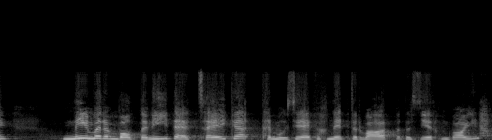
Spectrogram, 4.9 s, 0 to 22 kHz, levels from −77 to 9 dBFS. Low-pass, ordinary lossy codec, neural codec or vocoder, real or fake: 10.8 kHz; Opus, 64 kbps; codec, 16 kHz in and 24 kHz out, 0.8 kbps, FocalCodec, streaming, 65536 codes; fake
